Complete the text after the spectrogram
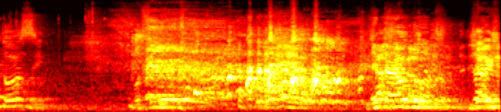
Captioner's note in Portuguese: Risadas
